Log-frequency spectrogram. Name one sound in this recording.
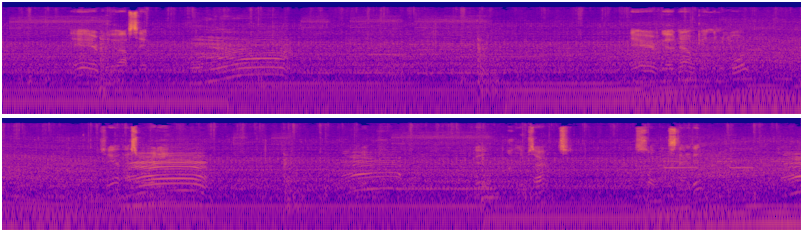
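A loader's diesel engine hums steadily.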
